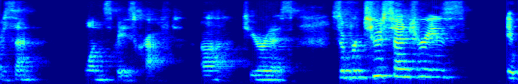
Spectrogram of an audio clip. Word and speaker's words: Uranus: The name the the planet is pronounced Uranus. It just just please. Okay. All right. So, I fast forward to the 1970s and we have yet to send any mission to Uranus.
